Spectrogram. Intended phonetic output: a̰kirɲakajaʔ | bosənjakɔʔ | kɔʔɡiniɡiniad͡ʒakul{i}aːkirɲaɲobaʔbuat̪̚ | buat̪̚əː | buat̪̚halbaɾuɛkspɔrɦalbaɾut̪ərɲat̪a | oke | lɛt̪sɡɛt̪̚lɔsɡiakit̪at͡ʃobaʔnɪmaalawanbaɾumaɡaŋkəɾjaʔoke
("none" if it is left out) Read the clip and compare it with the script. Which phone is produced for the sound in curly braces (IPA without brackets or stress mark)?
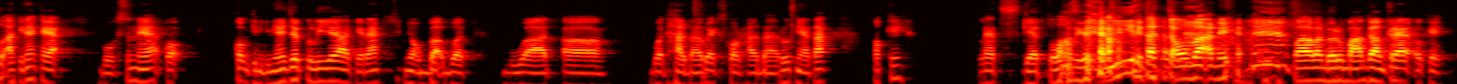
i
